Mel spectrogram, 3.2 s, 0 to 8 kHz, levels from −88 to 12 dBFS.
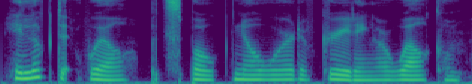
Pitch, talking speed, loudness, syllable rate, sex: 170 Hz, 230 wpm, -22 LUFS, 5.8 syllables/s, female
